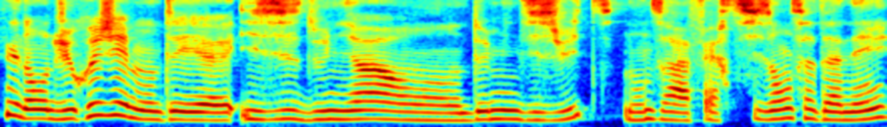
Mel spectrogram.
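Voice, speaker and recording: On a very clean recording with a silent background, a woman speaks at a moderate pace in a dark, mellow tone. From Paris. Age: 20s. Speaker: fashion designer. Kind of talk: interview. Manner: halting.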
